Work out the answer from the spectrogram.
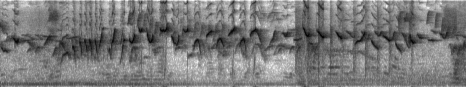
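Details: Greater green leafbird kept caged and singing to provoke a rival: a long, busy stream of rapid whistled and slurred notes, bright and varied, with sharp clicks toward the end and a low hum early on.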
